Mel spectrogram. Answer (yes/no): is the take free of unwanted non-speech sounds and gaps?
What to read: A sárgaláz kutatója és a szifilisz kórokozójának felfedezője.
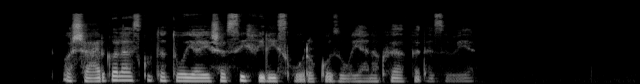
yes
